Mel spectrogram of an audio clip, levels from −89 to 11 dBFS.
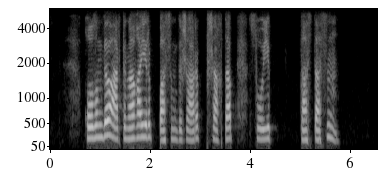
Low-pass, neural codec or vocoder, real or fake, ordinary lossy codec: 5.4 kHz; vocoder, 44.1 kHz, 128 mel bands, Pupu-Vocoder; fake; Opus, 16 kbps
